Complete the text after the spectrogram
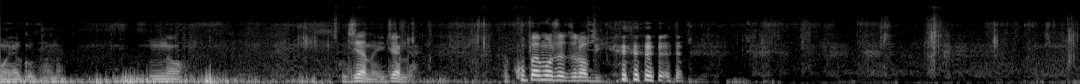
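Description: A dog's paws rustle through grass.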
